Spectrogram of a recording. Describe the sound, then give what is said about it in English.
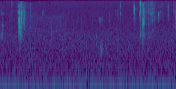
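Someone chewing a sweet food with their mouth open, giving a few soft, wet smacks and clicks spaced irregularly, quiet, with no talking. “I should probably chew with my mouth open A then.”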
